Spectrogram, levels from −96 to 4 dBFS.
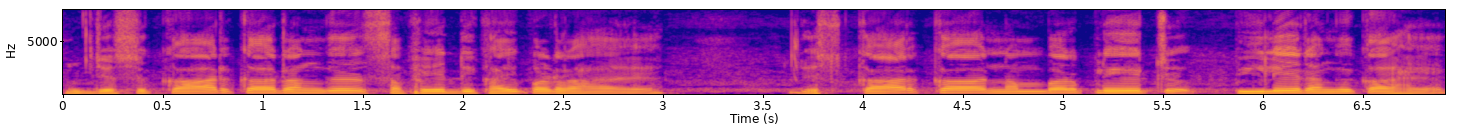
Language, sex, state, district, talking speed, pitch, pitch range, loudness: Hindi, male, Bihar, Darbhanga, 180 wpm, 155 Hz, 145-170 Hz, -15 LUFS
